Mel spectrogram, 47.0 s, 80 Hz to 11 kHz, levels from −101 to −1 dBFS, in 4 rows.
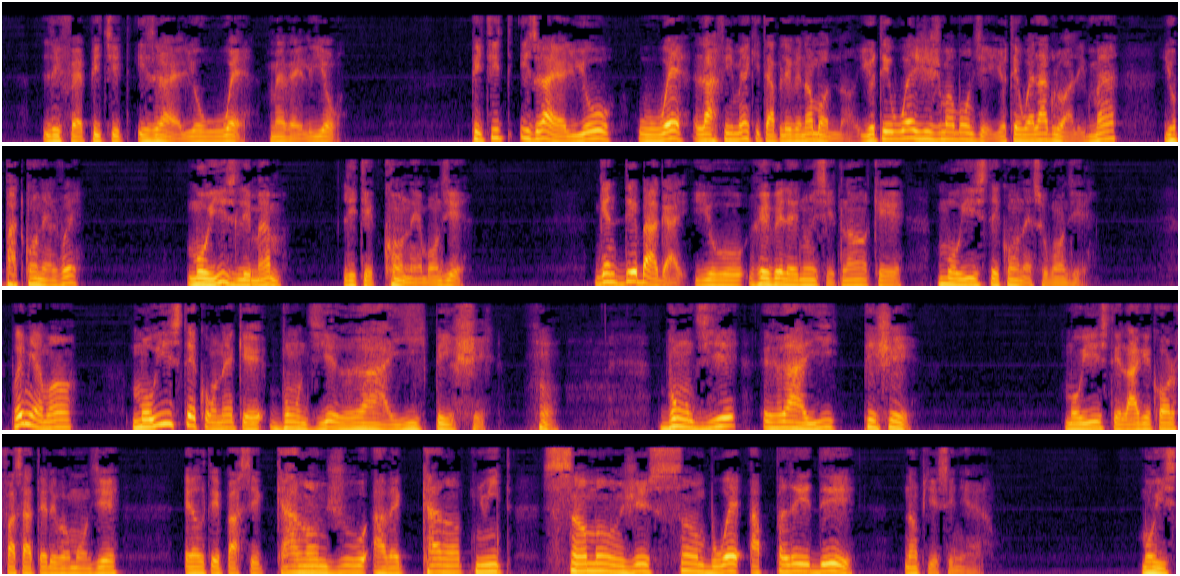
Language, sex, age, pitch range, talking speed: French, male, 40-59, 95-145 Hz, 125 wpm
